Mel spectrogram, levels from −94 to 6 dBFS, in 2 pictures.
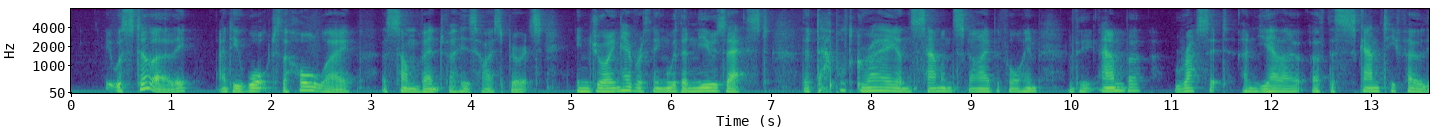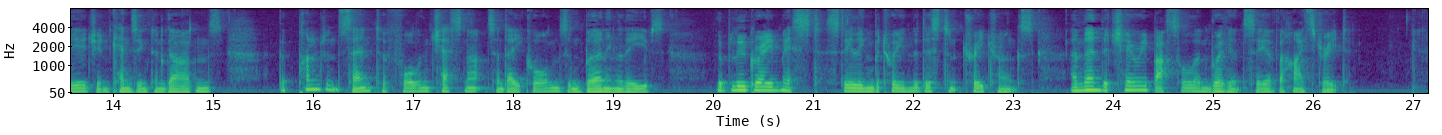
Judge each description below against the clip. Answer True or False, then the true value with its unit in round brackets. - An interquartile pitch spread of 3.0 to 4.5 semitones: False (2.6 semitones)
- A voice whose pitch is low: True (100 Hz)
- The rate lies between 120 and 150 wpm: False (165 wpm)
